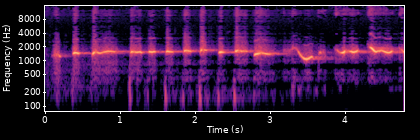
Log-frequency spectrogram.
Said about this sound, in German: Ja, da kann man sogar pfeifen.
